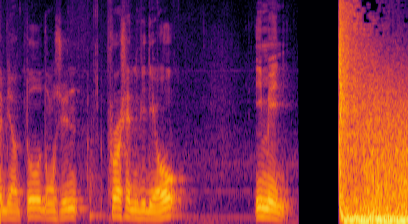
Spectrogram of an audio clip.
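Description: A man speaks calmly and closely into a clip-on microphone.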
